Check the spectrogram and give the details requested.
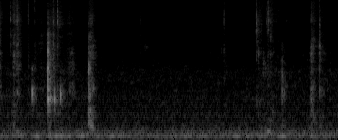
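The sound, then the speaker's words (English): Someone gulps a drink of water, with a few soft wet clicks and swallowing sounds spread over a few seconds, quiet and with no talking. “Just pardon me, I'm going to take a gulp of water.”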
